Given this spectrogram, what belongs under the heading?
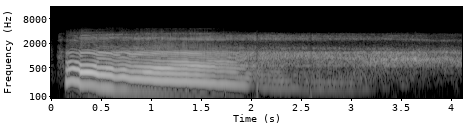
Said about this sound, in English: So let's just go ahead, despite all of my little meanderings right there, let's just go ahead and take a breath in and just make a yawn and let the sound come out.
